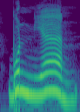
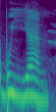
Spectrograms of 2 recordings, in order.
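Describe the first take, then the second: First: The n is clearly pronounced before y. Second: The n merges into the following y. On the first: The speaker calls it right. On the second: The speaker calls it wrong.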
